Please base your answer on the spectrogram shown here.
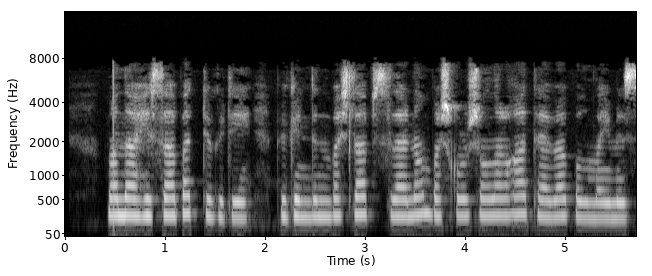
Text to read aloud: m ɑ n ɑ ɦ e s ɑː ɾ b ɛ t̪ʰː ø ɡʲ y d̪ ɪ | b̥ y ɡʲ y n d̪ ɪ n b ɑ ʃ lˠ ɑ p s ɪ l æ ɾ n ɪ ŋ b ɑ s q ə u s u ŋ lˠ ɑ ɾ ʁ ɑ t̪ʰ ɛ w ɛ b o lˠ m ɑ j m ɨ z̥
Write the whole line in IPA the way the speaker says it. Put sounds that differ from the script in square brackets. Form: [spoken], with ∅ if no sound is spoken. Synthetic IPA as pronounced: m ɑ n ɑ ɦ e s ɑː [∅] b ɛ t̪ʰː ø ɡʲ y d̪ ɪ | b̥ y ɡʲ y n d̪ ɪ n b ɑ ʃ lˠ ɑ p s ɪ l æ ɾ n ɪ ŋ b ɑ [ʃ] q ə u [ʃ] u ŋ lˠ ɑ ɾ ʁ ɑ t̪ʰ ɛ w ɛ b o lˠ m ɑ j m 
